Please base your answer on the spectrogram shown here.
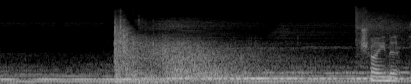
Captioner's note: gunshots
